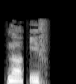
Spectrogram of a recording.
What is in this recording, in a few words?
"naiv", German; adjectives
